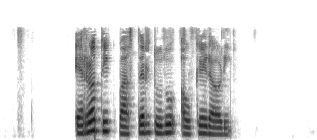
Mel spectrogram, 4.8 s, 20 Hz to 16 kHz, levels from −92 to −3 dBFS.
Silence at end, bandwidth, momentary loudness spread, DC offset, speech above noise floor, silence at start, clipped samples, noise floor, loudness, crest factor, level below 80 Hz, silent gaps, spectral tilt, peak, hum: 1.3 s; 8 kHz; 9 LU; under 0.1%; over 73 dB; 1.15 s; under 0.1%; under -90 dBFS; -18 LUFS; 20 dB; -62 dBFS; none; -4.5 dB/octave; 0 dBFS; none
